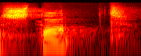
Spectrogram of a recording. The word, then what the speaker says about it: stopped: Và câu đi chúng ta đọc là stopped, cũng là âm tờ, tại âm cuối của nó là một âm câm, tức là âm pờ.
